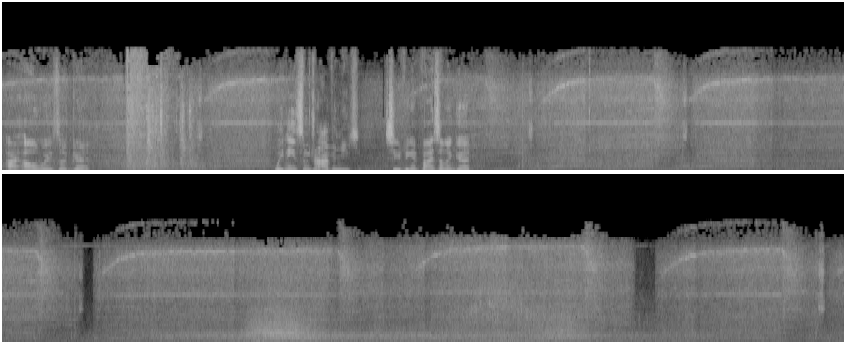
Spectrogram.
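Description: A car engine hums steadily as the car speeds along.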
